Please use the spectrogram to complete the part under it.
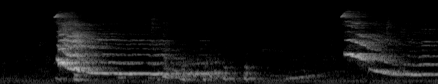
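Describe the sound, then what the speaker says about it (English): A dog whines indoors during a home yoga session, with two high, drawn-out whimpering cries that slide downward, each trailing into softer whining, close and fairly loud. "Down home yoga with a whiny dog"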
